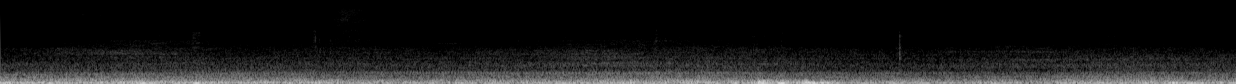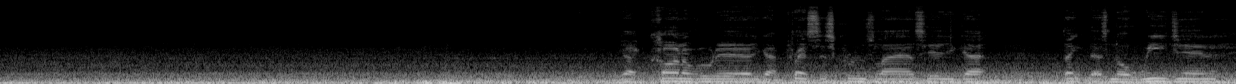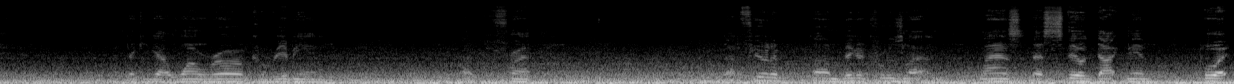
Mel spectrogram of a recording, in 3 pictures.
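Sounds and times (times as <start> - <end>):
car interior road rumble: 0.0 - 37.0.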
